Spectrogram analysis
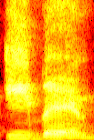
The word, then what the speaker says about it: Eban: so much thank you so that's how we pronounce it brown right uh uh eban Brown eban okay okay see we wanted to get it right I would have pronounced it Evan Evan well you can do that eban or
